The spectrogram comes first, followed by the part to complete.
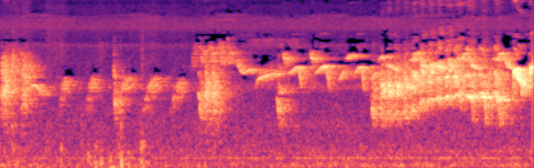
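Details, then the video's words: Nightingale song built from varied phrases: buzzy notes, a quick sequence of short rising chirps, then a loud, dense trilling flourish swelling toward the end. "Singing nightingale. amazing bird song"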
